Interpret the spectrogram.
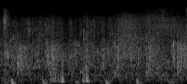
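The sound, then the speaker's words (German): Dense, steady applause from an audience, a continuous wash of many overlapping claps at even loudness with no voices on top. “Wow, geben wir doch dem Applaus.”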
